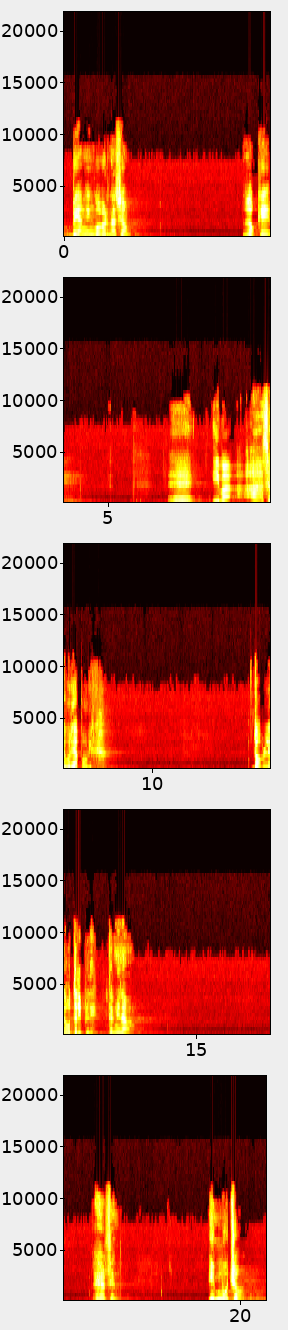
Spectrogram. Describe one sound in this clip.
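An elderly man speaks slowly through a microphone, with long pauses.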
